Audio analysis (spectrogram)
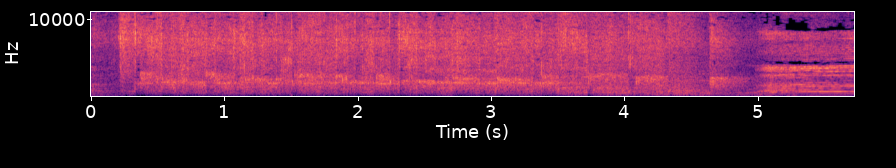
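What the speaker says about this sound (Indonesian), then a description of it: "Tepuk tangan." Students in an Indonesian school classroom burst into loud, dense clapping that fills the room steadily for about five seconds before dying away into a brief tonal sound at the end.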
